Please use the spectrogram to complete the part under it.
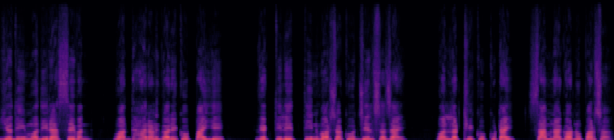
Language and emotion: Nepali, neutral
